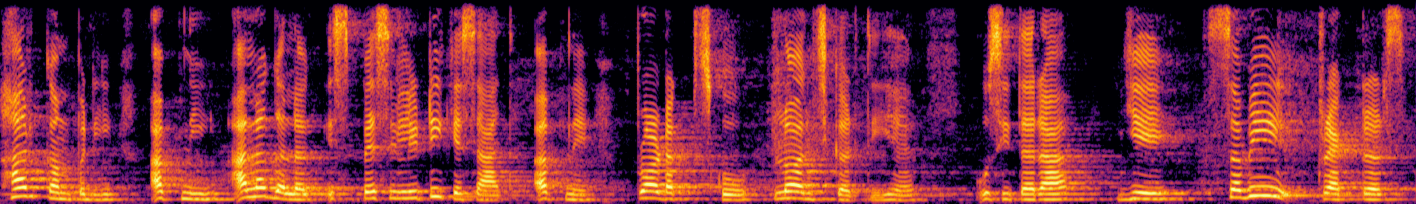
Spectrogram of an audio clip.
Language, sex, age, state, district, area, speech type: Hindi, female, 18-30, Uttar Pradesh, Sonbhadra, rural, spontaneous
